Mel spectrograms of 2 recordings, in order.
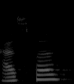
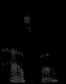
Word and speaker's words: HASPA: the name wrong earlier is it haspa not hapsa it's haspa yes so what they are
